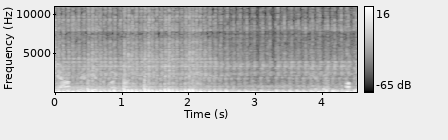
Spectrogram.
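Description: Cold ATV engine idling just after starting, a rough, uneven sputtering putter that fluctuates in loudness, close by, with a voice talking over it.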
